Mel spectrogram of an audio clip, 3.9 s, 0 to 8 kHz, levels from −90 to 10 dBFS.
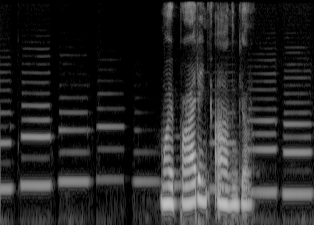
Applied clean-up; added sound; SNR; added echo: neural mask model RNNoise.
